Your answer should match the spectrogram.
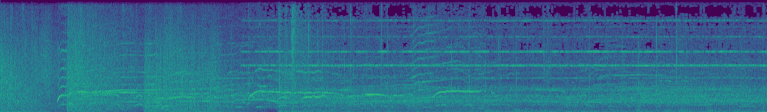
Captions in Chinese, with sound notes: [尖叫聲] [尖叫聲 汽車防盜警號] 走啊… 走啊, 過來這邊, 跟着走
